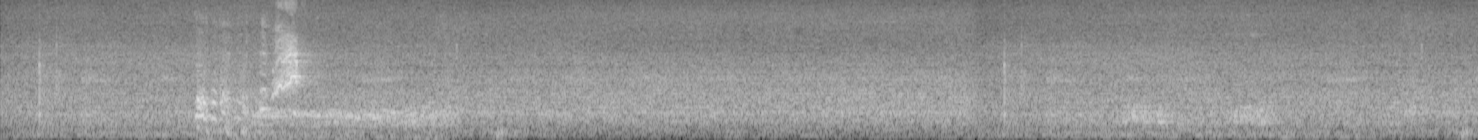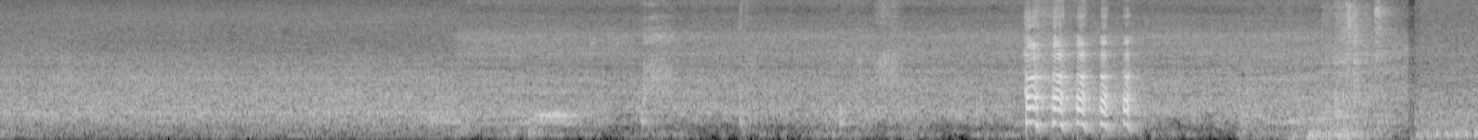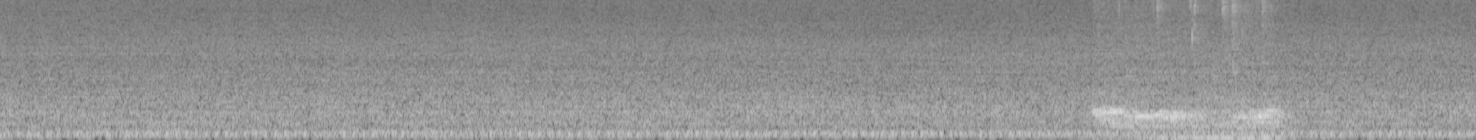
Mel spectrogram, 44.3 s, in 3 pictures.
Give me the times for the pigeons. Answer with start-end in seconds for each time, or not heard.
2.5-4.7, 10.8-12.8, 18.9-20.6, 27.1-28.7, 40.5-42.4.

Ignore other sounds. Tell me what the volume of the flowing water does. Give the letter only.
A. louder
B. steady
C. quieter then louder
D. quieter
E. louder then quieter
B.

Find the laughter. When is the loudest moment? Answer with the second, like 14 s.
25 s.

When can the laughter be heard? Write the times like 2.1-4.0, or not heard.
1.9-3.0, 25.0-26.1.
